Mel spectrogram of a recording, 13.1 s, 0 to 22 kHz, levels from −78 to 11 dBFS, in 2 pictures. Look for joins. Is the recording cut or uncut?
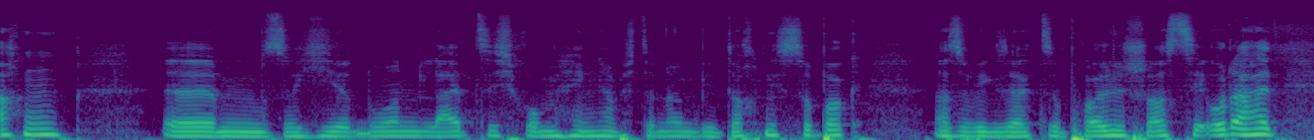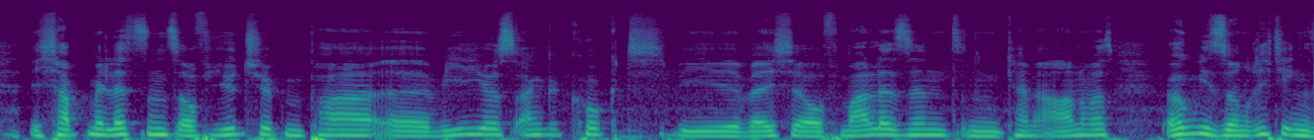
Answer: uncut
